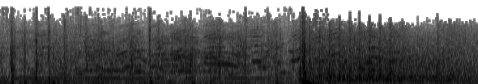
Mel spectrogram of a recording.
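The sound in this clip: Gunshots ring out near a children's football match. Many sharp cracks come in irregular succession, with a heavier, louder bang late in the sequence.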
